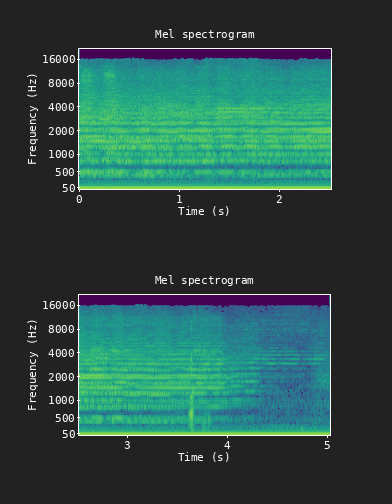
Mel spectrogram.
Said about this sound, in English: We have several police officers in the service, and we, in fact, why don't you all give them a honk that we do appreciate what they're doing?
